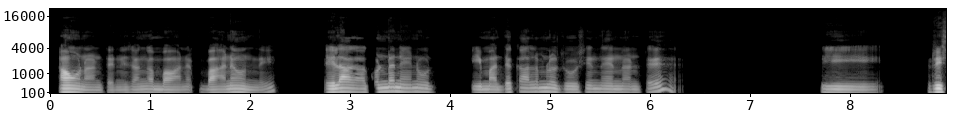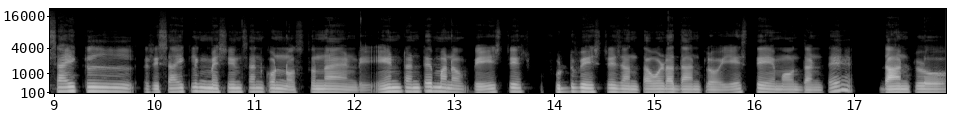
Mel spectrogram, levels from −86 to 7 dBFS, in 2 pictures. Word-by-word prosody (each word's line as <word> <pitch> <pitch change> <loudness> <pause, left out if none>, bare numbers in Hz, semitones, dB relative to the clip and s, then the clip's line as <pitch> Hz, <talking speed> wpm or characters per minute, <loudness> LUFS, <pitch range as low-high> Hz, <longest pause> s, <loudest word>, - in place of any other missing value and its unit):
అవునంటే 100 -6 +4
నిజంగ 105 +2 -6 0.2
బానె 105 +1 -2 0.2
బానే 110 +3 +1
ఉంది. 100 +3 -7 0.6
ఇలా 135 +2 +8
గాకుండా 135 +5 0
నేను 135 0 -2 0.6
ఈ - - +1
మధ్యకాలంలో 135 +5 -2
జూశిందేందంటే... 115 +1 -4 1.7
ఈ 115 0 0 1.0
రిసైకిల్ 150 +4 +5 0.5
రిసైక్లింగ్ 135 +4 0
మెషిన్స్ 135 +1 0
అని 135 0 0
కొన్నొస్తున్నాయండి. 115 -4 0 0.2
ఏంటంటే, 145 +1 +3
మన 140 -3 +2 0.2
వేస్టేజ్ 130 +4 0 0.3
ఫుడ్ 130 +2 -3
వేస్టేజంతా 130 -4 +2
గుడా 115 0 +3
దాంట్లో 110 -1 -1 0.2
ఎస్తే 130 +2 -3
ఏమవుద్దంటే, 110 +3 -2 0.5
దాంట్లో 115 0 +4
120 Hz, 90 wpm, -26 LUFS, 110-135 Hz, 1.7 s, ఇలా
